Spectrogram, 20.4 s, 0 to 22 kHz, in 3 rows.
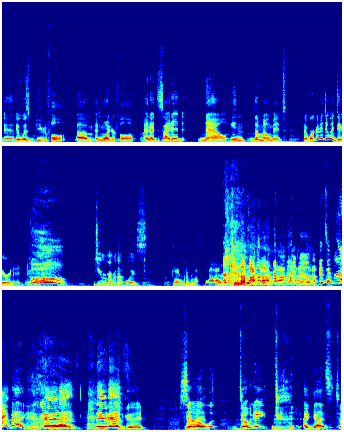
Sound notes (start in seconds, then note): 7.5 gasps; 11.2 all laugh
